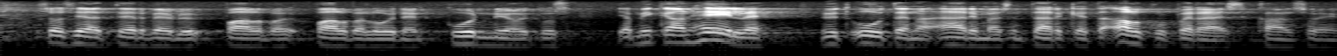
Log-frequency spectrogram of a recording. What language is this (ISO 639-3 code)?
fin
